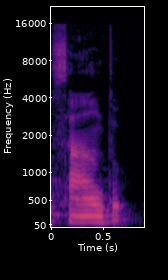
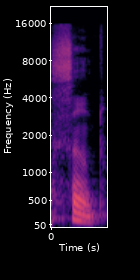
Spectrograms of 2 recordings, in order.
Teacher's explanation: Então você junta esse A com esse N e só fala an.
